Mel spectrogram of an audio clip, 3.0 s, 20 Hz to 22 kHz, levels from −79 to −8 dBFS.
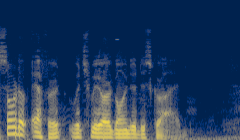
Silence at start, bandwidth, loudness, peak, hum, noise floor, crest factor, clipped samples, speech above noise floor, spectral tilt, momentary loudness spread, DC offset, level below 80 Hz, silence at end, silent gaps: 0 s; 8.4 kHz; -19 LUFS; -4 dBFS; none; -44 dBFS; 16 dB; under 0.1%; 25 dB; -9.5 dB/octave; 11 LU; under 0.1%; -42 dBFS; 0.65 s; none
